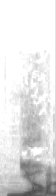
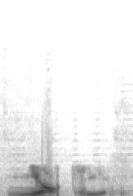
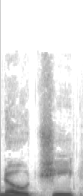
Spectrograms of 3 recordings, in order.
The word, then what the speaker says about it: gnocchi: I was saying nochi. I sounded like a real American, didn't I? Nochi gang. And it's gnocchi. Is that right? Gnocchi. – It's gnocchi. Yeah, that's it.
